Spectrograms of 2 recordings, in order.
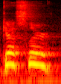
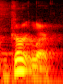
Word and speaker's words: Gertler: companies linked to gessler is it kessler no it's gertler you know what he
